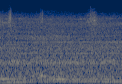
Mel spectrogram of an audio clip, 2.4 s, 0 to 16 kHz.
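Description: Creality Ender 3 3D printer running mid-print: a steady whir of its cooling fans, with a faint whine that stops about half a second in and a few light ticks, as it lays down first-layer skirt lines.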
